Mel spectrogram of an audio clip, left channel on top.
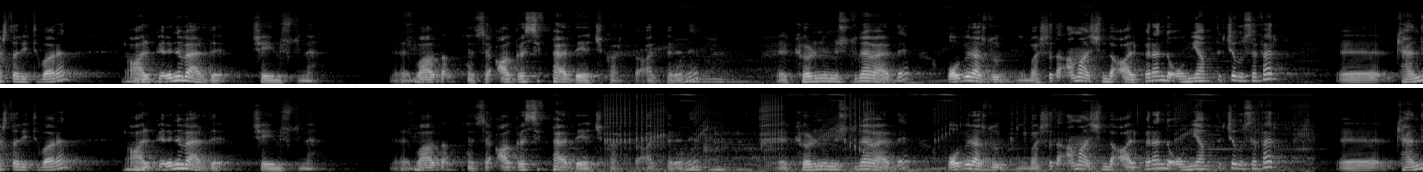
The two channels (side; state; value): both; normal; correlation 0.94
